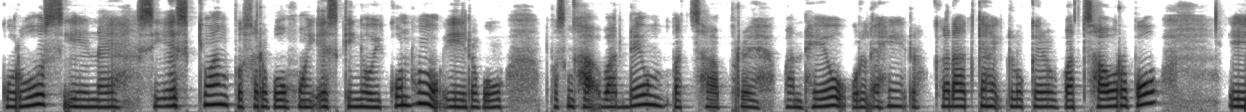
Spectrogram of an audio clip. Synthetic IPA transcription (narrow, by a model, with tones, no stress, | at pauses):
ku˧ɾu˦si˧ne˧si˧e˧skjwaŋpe˧sɾa˧bo˧hũ˧je˧ske˧ɲo˧i˧ku˦nhũ˦i˧ɾa˧bo˧pe˧sŋɡʰa˧ʔba˧d̪e˦wŋba˧t͡sa˧pɾe˧ba˧nhe˧wle˧ɦi˧ɾaka˧da˧t̪kãɦa˧jlo˧ke˧ɾba˧t͡sa˧wɾa˧bo˦ | i˧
